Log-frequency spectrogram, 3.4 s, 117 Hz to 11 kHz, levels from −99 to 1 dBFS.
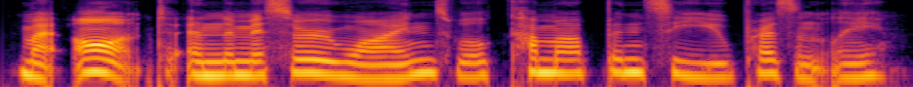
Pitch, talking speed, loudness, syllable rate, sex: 225 Hz, 230 wpm, -19 LUFS, 5.6 syllables/s, female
